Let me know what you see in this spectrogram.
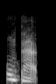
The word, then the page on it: oompah: Indian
